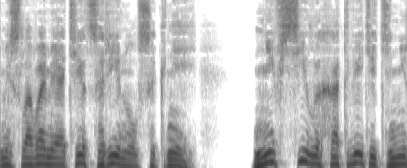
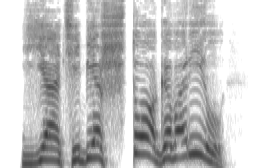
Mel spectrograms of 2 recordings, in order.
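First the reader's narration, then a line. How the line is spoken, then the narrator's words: Shrill scream. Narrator (Russian): завизжал он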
